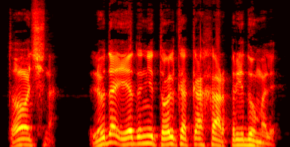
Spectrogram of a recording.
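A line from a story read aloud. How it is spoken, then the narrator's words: Grumbling giant. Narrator (Russian): проворчал великан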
